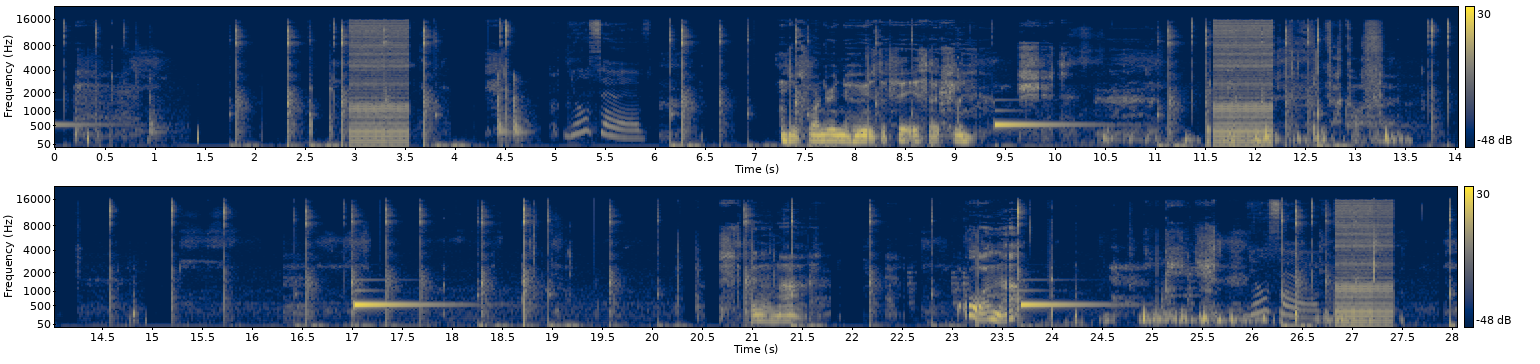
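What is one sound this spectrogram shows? A ping-pong ball clicks sharply back and forth on paddles and a table.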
